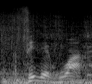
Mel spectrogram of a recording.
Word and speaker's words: Fideuá: Outro detalhe, filéguá, você falou o nome certo, porque vem do catalão. Ah, tá. Então o catalão, o A, eles têm essa pronúncia de G, né?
